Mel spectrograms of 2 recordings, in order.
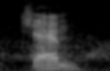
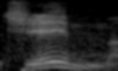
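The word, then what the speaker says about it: Cem: I will learn you how to pronounce it. Gem. I thought you said Jim. Oh, well. No, Gem. Ah, well. I used to say Sam or something like that, but it's definitely Gem.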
